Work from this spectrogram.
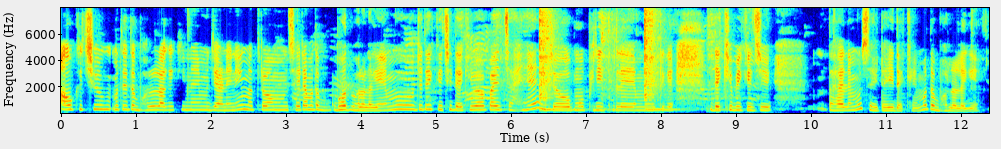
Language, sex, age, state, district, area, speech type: Odia, female, 18-30, Odisha, Malkangiri, urban, spontaneous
